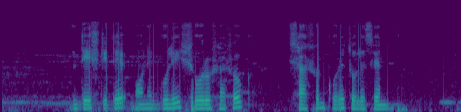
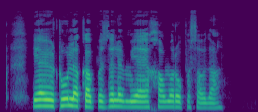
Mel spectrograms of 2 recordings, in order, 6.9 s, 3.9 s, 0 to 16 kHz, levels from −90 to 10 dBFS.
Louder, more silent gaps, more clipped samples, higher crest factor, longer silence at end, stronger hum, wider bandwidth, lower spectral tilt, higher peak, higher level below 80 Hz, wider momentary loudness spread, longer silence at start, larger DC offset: second, -40 LUFS vs -19 LUFS; neither; neither; about the same, 22 dB vs 18 dB; second, 0 s vs 0.55 s; neither; about the same, 8 kHz vs 8.4 kHz; about the same, -7 dB/octave vs -7 dB/octave; second, -20 dBFS vs -2 dBFS; first, -62 dBFS vs -74 dBFS; first, 20 LU vs 14 LU; second, 0.05 s vs 0.5 s; neither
